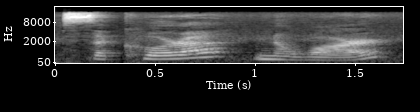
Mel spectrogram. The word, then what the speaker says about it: Sakura Noir: my channel name is sakura noir sakura is a japanese word for cherry blossom and noir is the french word for black so let me explain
